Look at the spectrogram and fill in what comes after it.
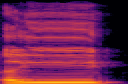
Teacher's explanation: یا لین ہے، یہاں پر لین کریں گے، تھوڑا سا کھینچ کے پڑھیں گے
